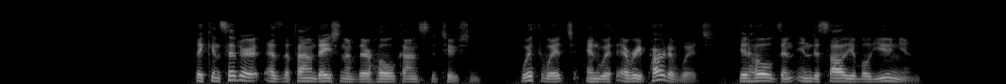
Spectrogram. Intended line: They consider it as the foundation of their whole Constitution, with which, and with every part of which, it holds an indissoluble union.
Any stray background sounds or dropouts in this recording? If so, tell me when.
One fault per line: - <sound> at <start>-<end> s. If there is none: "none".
none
